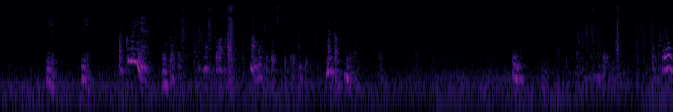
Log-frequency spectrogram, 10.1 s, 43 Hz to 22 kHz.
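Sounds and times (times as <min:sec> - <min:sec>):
animal whining cries: 0:00.7 - 0:04.2.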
